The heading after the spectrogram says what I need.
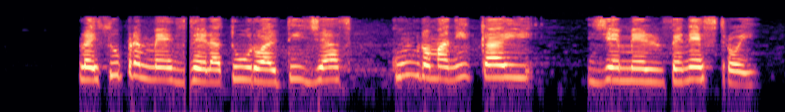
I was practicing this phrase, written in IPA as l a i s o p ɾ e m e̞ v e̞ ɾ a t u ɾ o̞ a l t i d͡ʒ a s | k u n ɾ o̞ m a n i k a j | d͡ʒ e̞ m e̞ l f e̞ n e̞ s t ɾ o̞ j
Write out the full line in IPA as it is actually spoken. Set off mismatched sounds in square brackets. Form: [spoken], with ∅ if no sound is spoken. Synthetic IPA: l a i s [u] p ɾ e m e̞ [z] e̞ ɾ a t u ɾ o̞ a l t i d͡ʒ a s | k u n ɾ o̞ m a n i k a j | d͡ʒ e̞ m e̞ l f e̞ n e̞ s t ɾ o̞ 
